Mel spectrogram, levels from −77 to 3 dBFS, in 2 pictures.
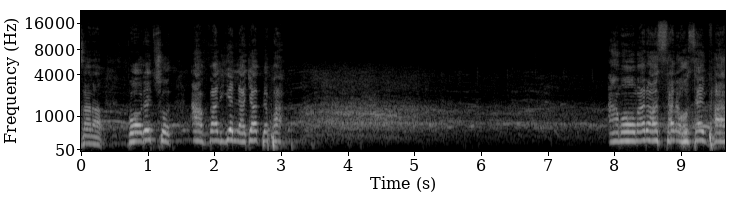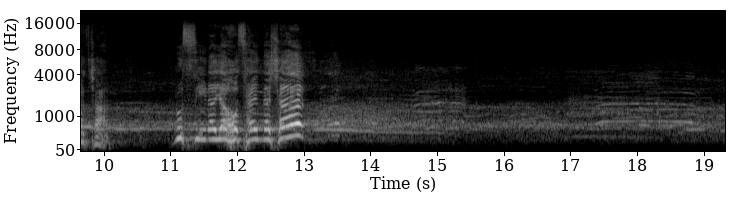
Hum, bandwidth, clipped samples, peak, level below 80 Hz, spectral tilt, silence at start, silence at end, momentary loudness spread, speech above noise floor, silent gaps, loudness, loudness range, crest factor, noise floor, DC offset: none; 16 kHz; under 0.1%; -6 dBFS; -74 dBFS; -4 dB/octave; 0 s; 0 s; 23 LU; 24 dB; none; -28 LUFS; 20 LU; 26 dB; -51 dBFS; under 0.1%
